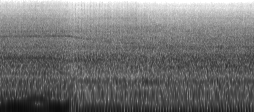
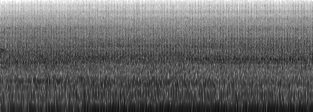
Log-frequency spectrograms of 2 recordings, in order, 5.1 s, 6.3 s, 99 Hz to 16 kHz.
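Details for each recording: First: 5.9L Cummins diesel from an abandoned Dodge, running on old fuel: deep steady diesel clatter with a faint rising whistle over it; the turbo spools up smoothly and sounds healthy. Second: 5.9L Cummins diesel from an abandoned Dodge: loud clatter at about four beats a second, fairly even but slightly lumpy; rough idle, owner suspects old fuel is keeping it from running smoother.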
